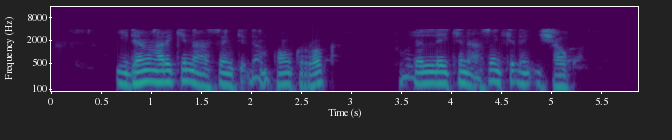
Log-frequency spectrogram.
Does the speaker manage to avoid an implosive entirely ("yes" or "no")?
no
